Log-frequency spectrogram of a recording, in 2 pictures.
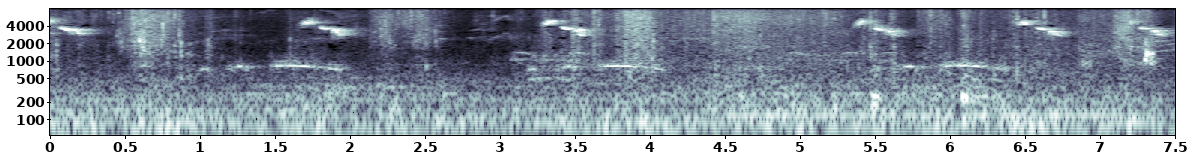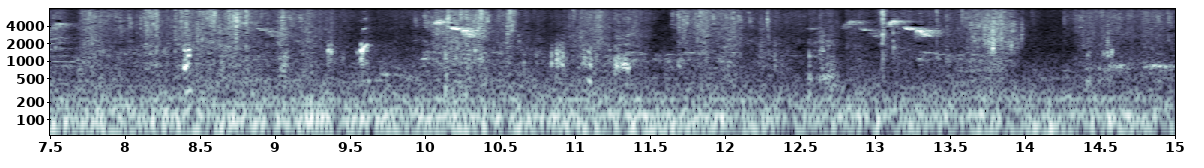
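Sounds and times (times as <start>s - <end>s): small bird chirping: 0.0s - 13.9s
steady low hum: 0.0s - 15.0s.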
